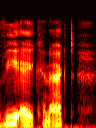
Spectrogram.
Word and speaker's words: VAConnect: This is where our case study, VAConnect again, that's pronounced VAConnect, comes into the picture.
